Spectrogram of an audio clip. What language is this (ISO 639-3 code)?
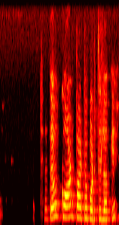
ori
